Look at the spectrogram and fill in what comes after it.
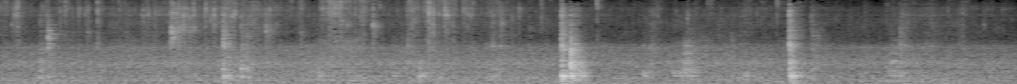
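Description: Masala-coated brinjal (eggplant) slices shallow-frying in oil on a nonstick tawa, sizzling steadily. A steel slotted spatula scrapes and taps against the pan as the slices are turned and lifted, with two sharper knocks about six and eight seconds in.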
